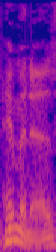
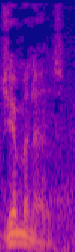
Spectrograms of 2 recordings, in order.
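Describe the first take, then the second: First: The name begins without a G sound. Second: The name begins with a G sound. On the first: This is how most people assumed it was said. The speaker calls it wrong. "everyone thought his name was Jimenez" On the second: This is how the player himself says it. The speaker calls it right. "I pronounce it Jimenez. That's why it's with a G"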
